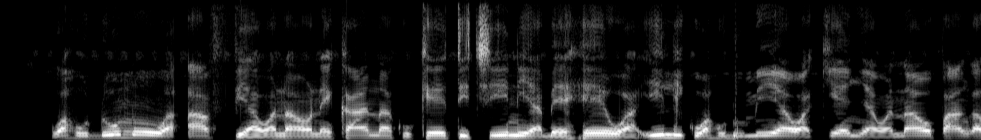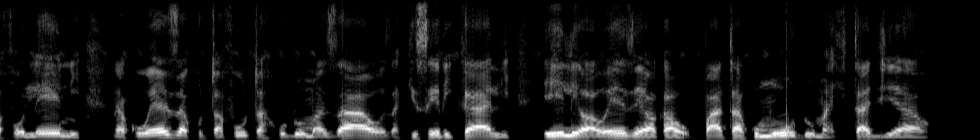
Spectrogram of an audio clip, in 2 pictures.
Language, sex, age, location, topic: Swahili, male, 18-24, Kisumu, government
